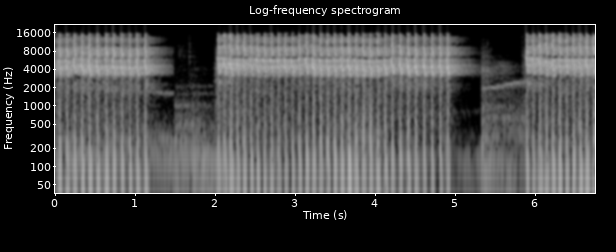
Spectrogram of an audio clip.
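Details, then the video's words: Racket-tailed treepie, known for a loud voice that tries to outdo other birds, giving a training song: a quick, rasping, high-pitched rattle in three bursts separated by pauses of under a second. "MASTERAN CILILIN OKE BANGET"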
